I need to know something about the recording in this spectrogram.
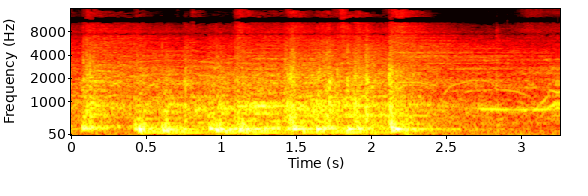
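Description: A marching band plays brass and drums outdoors.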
